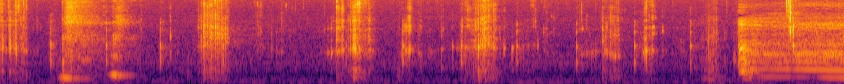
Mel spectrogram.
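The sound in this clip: Pickles being bitten and chewed: many wet, crisp crunches in an uneven rhythm, loud and close, with short gaps between bites and no talking.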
